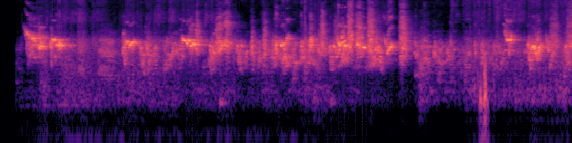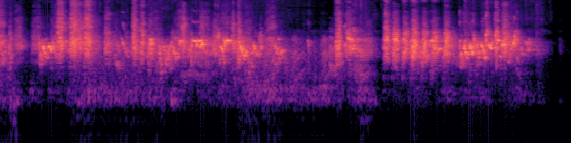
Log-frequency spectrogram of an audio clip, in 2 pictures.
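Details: Budgerigars chirping: a steady run of high warbled chatter, squeaky chirps and short squawks in bursts, with brief quiet gaps and a soft thump near the middle.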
